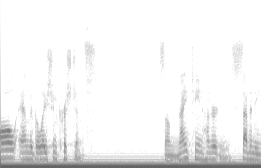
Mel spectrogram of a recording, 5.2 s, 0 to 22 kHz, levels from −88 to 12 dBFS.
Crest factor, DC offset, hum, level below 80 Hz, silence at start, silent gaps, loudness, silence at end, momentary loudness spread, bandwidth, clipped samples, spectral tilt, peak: 20 dB; 3%; none; -62 dBFS; 0 s; none; -52 LUFS; 0 s; 19 LU; 9 kHz; under 0.1%; -6.5 dB/octave; -26 dBFS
